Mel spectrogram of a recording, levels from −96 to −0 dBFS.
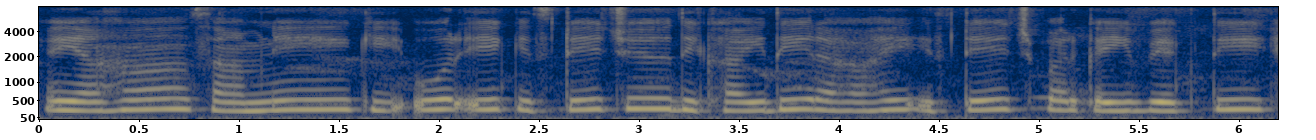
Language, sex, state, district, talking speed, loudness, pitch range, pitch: Hindi, female, Chhattisgarh, Balrampur, 135 wpm, -36 LUFS, 235-270 Hz, 255 Hz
